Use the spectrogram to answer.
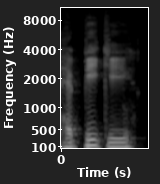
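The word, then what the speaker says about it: repique: have one around here it's spelled r-e-p-i-q-u-e like repeat but in brazilian portuguese especially in rio de janeiro anything that has an r at the beginning of the word becomes an h so it's hepiki so like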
